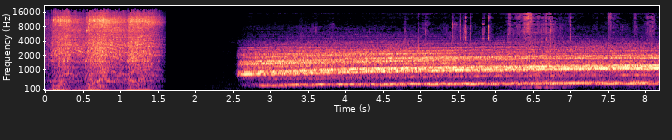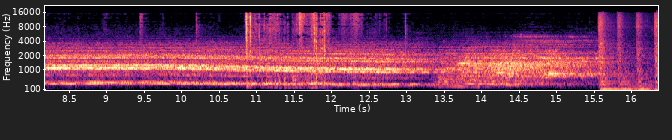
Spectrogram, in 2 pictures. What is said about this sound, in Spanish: Lo que escuchamos fueron las alarmas que el gobierno de Japón activó en algunas de sus ciudades ante la amenaza de la caída de un misil en su territorio.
